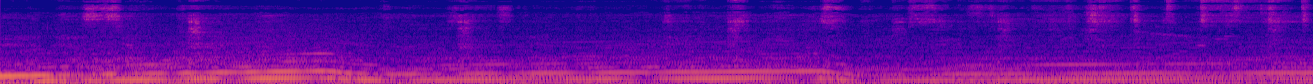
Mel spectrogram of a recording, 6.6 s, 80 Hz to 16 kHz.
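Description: Chevrolet Corvette C8 Z06's flat-plane-crank V8 accelerating, its pitch climbing steadily and dropping sharply at two quick upshifts of the dual-clutch gearbox, about two and four seconds in. Heard from inside the cabin.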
